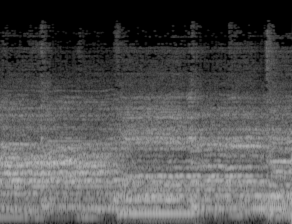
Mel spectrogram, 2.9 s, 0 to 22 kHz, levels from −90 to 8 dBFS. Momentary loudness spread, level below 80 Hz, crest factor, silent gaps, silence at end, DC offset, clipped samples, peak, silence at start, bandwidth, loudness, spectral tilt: 2 LU; -52 dBFS; 14 dB; none; 0 s; under 0.1%; under 0.1%; -10 dBFS; 0 s; 16 kHz; -22 LUFS; -5 dB/octave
